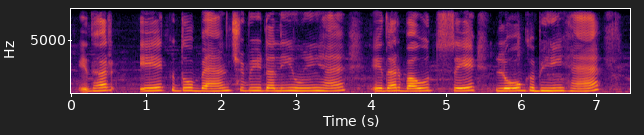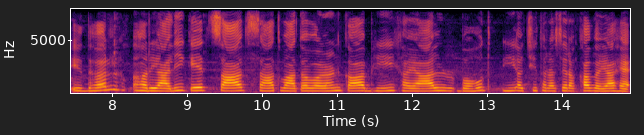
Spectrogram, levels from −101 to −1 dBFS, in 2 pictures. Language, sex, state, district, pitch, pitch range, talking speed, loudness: Hindi, female, Bihar, Madhepura, 265 Hz, 250-280 Hz, 120 wpm, -24 LUFS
